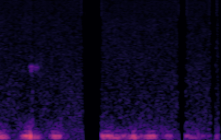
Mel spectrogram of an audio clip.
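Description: Near silence: faint room tone with a low hum, broken by brief dropouts.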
